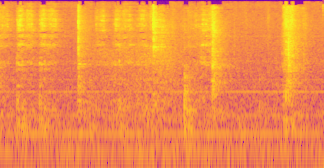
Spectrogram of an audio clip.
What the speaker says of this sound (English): Continue to stir in, and you're going to end up with a nice cheese sauce.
